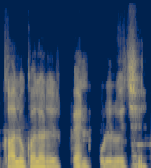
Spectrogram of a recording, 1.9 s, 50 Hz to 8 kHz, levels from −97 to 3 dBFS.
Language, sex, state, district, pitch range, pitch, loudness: Bengali, male, West Bengal, North 24 Parganas, 105-145 Hz, 140 Hz, -21 LUFS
